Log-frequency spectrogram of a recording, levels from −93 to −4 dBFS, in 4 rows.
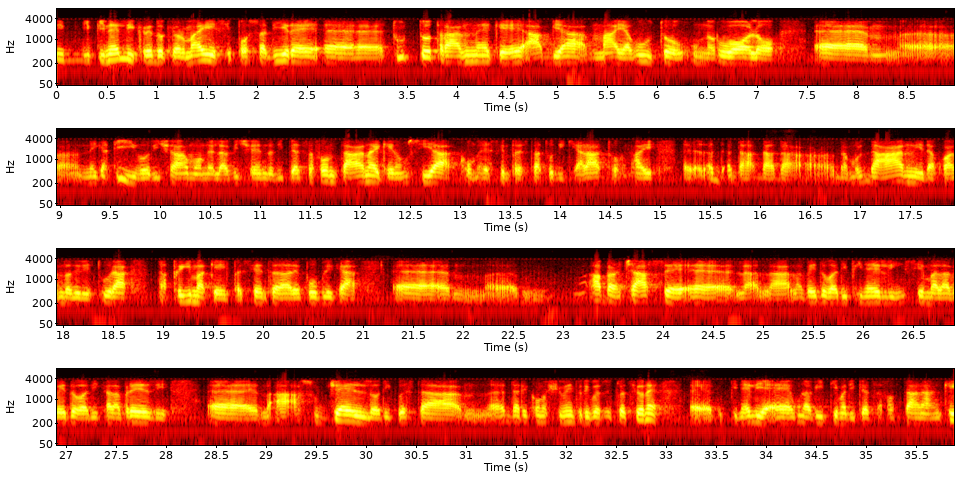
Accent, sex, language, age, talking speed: native, male, Italian, 40-59, 140 wpm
